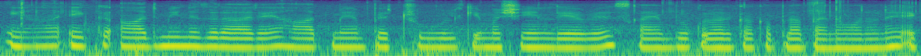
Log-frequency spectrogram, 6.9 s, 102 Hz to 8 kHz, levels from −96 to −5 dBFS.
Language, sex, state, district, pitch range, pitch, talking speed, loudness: Hindi, female, Bihar, Gopalganj, 200-215 Hz, 205 Hz, 210 wpm, -19 LUFS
